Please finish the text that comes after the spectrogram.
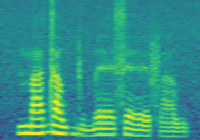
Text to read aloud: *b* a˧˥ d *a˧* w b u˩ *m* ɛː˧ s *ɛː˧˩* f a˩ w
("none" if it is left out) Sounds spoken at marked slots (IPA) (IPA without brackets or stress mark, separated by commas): m, a˧, m, ɛː˧˩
